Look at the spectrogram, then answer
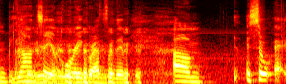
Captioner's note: laughing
